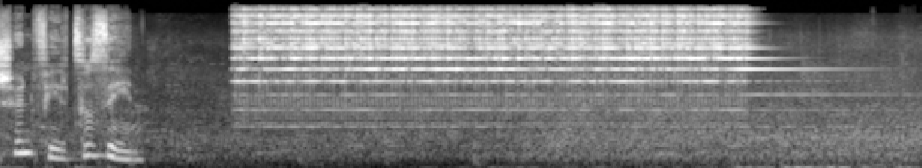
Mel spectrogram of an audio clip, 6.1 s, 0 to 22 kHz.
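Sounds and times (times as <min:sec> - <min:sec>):
speech: 0:00.0 - 0:01.0
opera house electric bell ringing before performance: 0:01.6 - 0:06.1.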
